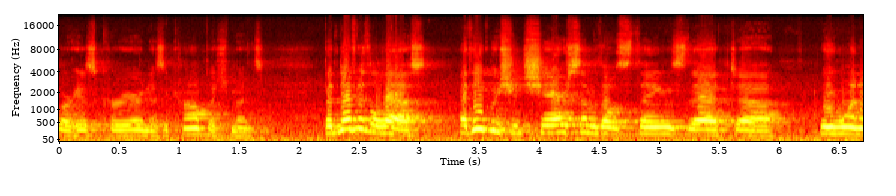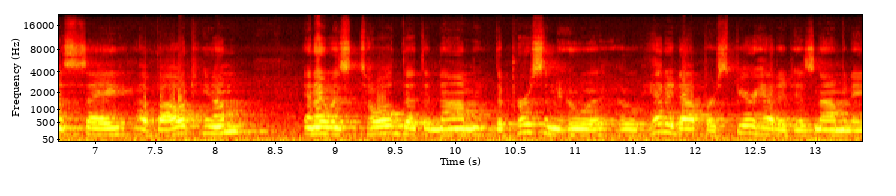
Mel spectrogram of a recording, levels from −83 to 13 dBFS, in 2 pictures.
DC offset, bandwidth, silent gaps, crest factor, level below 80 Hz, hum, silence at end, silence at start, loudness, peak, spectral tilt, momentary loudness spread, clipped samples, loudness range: under 0.1%; 18.5 kHz; none; 10 dB; -30 dBFS; none; 0 s; 0 s; -10 LUFS; 0 dBFS; -5.5 dB/octave; 9 LU; 0.9%; 2 LU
